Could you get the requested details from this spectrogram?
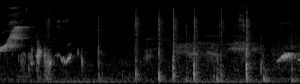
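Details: A grey parrot chick, affectionate after hand-feeding, gives soft, whiny squeaks and rising whistled notes mixed with quick clicks and grunts, several each second.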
